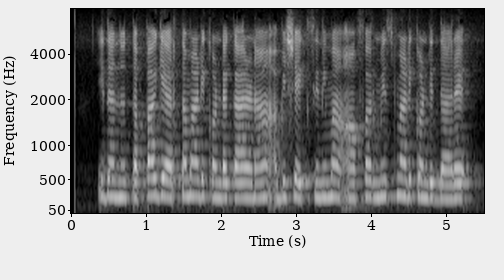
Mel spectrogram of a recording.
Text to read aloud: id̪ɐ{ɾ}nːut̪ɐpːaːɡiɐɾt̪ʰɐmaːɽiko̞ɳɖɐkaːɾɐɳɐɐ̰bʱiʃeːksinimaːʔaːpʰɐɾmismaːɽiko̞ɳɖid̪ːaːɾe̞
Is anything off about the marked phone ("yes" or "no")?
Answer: yes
